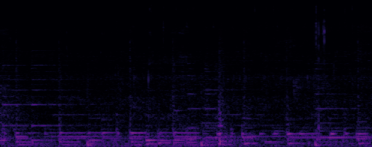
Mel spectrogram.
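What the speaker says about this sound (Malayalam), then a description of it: "നമ്മളെ ചിക്കൻ നമുക്ക് ഇതുപോലെ കുറച്ച് ബട്ടറും ഒലീവ് ഓയിലും ഉണ്ടെങ്കിൽ അത് ഇട്ടിട്ട് ഒന്ന് ഷാലോ ഫ്രൈ ചെയ്ത് എടുത്ത് മാറ്റി വെക്കാം" Chicken shallow-frying in butter and olive oil for maqluba, giving a soft, continuous sizzle under steady background tones.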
